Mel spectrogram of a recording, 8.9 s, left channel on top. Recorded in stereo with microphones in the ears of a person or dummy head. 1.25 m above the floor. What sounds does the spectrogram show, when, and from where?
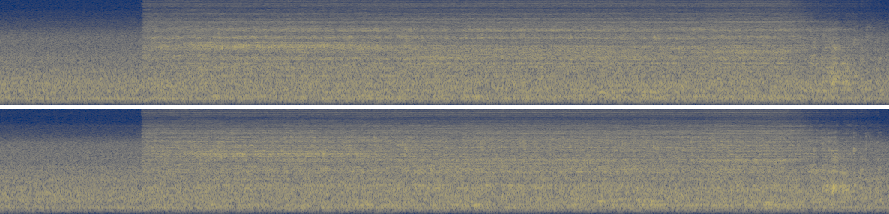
1.4 s a running tap: 10° right (ahead or behind), 5.5 m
